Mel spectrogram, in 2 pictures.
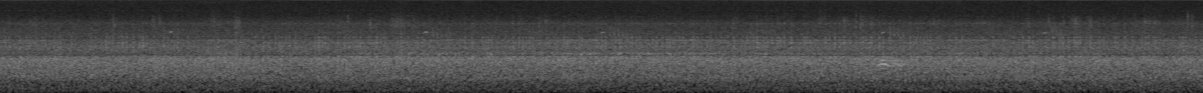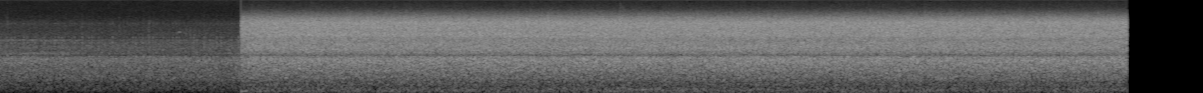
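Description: A steady rushing noise with no distinct events, stepping up louder about two-thirds of the way through and then cutting off abruptly near the end.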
